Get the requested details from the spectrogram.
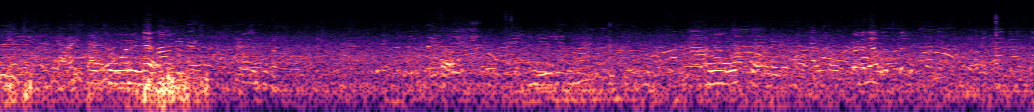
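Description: Young women shout and call out to each other across an open field.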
